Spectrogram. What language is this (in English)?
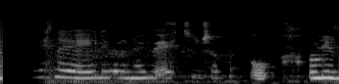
Icelandic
